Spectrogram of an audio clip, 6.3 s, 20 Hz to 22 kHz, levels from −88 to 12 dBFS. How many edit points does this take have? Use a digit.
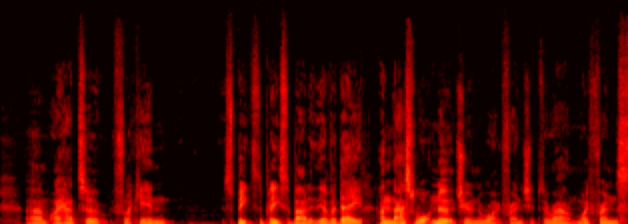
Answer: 2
